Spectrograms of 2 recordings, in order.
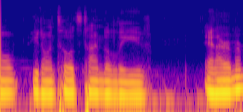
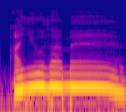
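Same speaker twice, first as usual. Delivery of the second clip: faint, distant, high-pitched whisper-yell; 6 semitones higher than usual. Telling a creepy story about a faint woman's voice heard: imitating a whisper yell. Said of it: "it was a whisper yell".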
